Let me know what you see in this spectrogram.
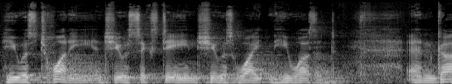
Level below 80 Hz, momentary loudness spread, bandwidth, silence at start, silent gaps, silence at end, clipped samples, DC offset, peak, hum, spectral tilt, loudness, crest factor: -40 dBFS; 13 LU; over 20 kHz; 0 s; none; 0 s; under 0.1%; under 0.1%; -2 dBFS; none; -4.5 dB/octave; -19 LUFS; 16 dB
